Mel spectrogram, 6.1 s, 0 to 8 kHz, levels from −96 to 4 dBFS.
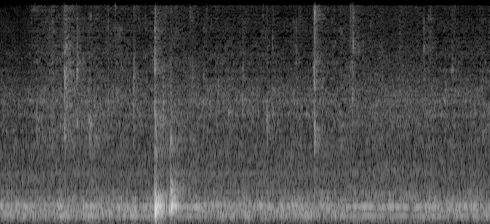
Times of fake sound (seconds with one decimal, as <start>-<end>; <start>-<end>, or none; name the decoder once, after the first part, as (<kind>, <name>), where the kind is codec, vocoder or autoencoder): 0.0-1.9 (vocoder, HiFi-GAN); 2.5-4.3; 5.3-6.1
